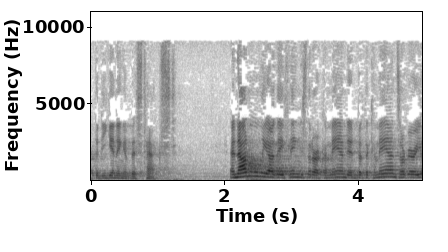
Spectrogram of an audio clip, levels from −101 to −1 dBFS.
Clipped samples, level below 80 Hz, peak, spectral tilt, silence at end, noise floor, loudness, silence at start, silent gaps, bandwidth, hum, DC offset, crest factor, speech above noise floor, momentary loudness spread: under 0.1%; -52 dBFS; 0 dBFS; -5 dB/octave; 0 s; -52 dBFS; -22 LUFS; 0 s; none; 9.6 kHz; none; under 0.1%; 22 dB; 30 dB; 16 LU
